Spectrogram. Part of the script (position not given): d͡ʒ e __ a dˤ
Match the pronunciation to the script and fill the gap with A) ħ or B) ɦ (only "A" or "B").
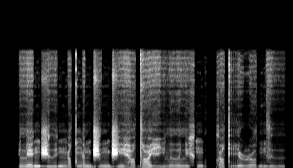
B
